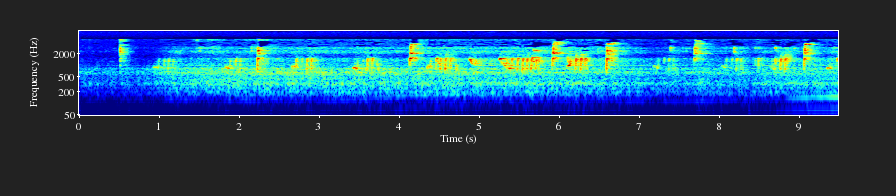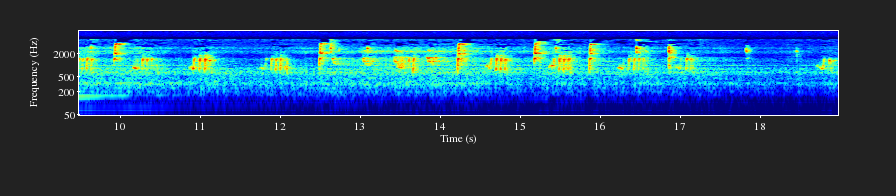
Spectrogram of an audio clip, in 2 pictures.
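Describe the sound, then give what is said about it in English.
A wild turkey hen purrs with a soft, rolling trill while sharp clucks pop out irregularly over it, steady for the whole stretch with no voices. “This is a hen just clucking and purring.”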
